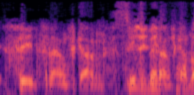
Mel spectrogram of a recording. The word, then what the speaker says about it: Sydsvenskan: ¿Cómo se dice tu periódico? Que no me voy a atrever yo. – Sydsvenskan, ¿no? Dagbladet.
